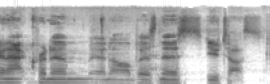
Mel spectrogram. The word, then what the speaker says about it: UTAS: Yeah, and to be clear, do you actually pronounce it UTAS, or did I just make that up? – No, we do.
